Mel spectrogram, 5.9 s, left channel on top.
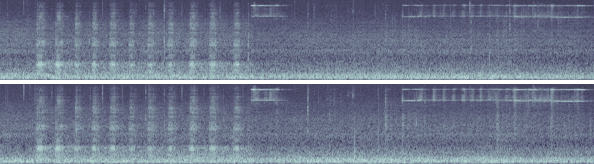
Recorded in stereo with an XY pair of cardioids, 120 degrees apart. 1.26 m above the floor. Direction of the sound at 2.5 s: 40° right.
